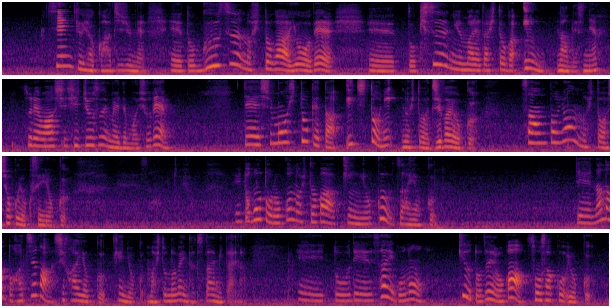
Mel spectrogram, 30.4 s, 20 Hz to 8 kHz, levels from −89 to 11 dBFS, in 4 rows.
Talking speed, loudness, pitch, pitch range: 205 characters per minute, -32 LUFS, 240 Hz, 210-295 Hz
